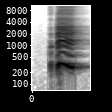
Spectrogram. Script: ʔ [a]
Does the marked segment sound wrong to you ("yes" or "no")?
no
